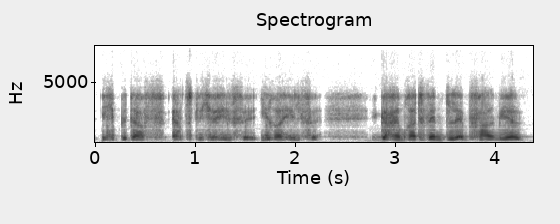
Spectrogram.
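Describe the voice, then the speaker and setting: A man's voice: deep voice, moderate pace, breathy edge, dry recording. An actor playing an anxious, ailing nobleman asking for help over the telephone in a radio drama. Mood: anxious, requesting. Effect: telephone filter. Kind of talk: German radio drama acting. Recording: dull phone-like filtered line.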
